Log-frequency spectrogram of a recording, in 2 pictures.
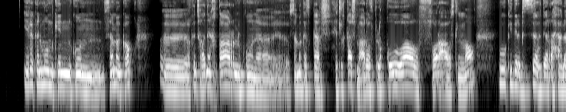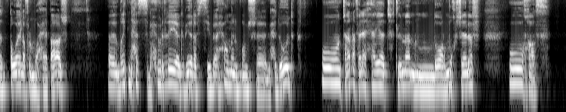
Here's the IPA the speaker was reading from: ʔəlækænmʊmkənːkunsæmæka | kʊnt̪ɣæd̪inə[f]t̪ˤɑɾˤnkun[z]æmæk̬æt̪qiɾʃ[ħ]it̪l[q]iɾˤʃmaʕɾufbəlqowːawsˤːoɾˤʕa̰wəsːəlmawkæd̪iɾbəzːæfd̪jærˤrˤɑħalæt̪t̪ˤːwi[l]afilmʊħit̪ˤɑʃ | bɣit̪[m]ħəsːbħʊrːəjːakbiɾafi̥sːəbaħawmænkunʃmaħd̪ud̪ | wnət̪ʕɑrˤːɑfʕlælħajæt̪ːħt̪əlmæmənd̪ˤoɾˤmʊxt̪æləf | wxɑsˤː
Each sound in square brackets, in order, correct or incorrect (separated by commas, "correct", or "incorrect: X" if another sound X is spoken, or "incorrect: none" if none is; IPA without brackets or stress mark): incorrect: x, incorrect: s, correct, correct, correct, incorrect: n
